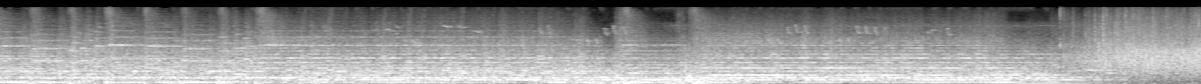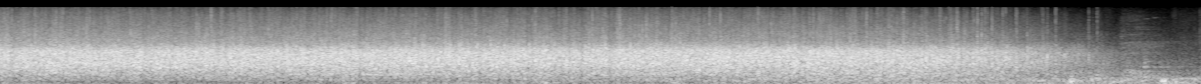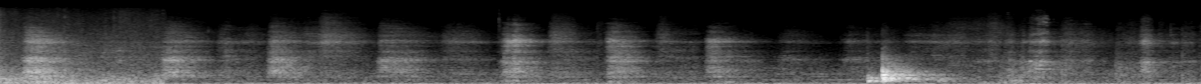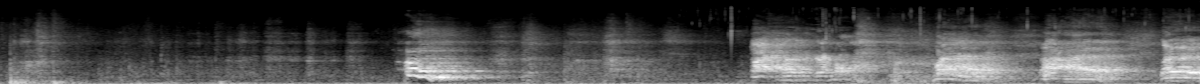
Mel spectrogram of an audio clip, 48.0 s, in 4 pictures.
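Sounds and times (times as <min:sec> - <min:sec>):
music: 0:00.0 - 0:11.4
crowd applause: 0:09.9 - 0:24.2
scattered claps and clicks: 0:10.6 - 0:23.6.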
